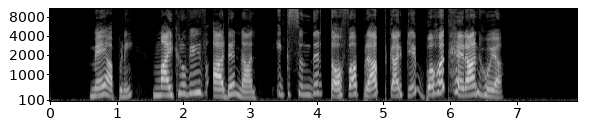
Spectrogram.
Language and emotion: Punjabi, surprised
